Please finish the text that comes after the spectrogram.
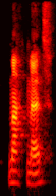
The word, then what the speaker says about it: Muhammad: In that period, a certain one of them, a man of the sons of Ishmael named Muhammad, or actually I should say it correctly, Mahmed, became prominent.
